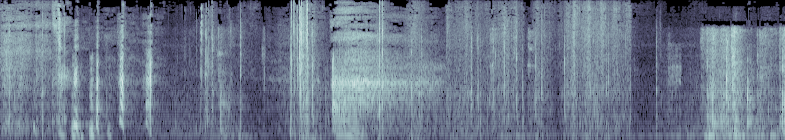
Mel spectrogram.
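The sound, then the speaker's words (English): Someone struggles to open a crinkly snack bag. Irregular rustles, crackles and tugging noises come first, then a louder, denser crinkling burst in the middle, and more crinkling follows near the end. “Let's have a little taste. Can't get my bag open.”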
